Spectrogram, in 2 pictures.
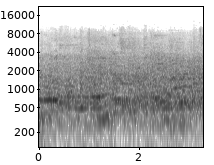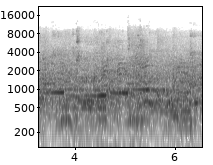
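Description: Live basketball play on a hardwood court: a ball dribbling with scattered knocks, brief high sneaker squeaks, and a steady murmur of crowd and voices in the arena.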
